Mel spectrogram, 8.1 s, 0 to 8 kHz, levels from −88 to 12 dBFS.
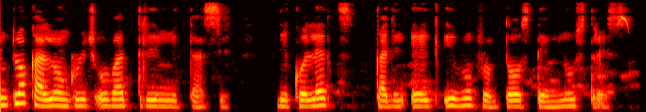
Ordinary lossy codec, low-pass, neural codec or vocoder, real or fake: MP3, 48 kbps; 7.2 kHz; none; real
